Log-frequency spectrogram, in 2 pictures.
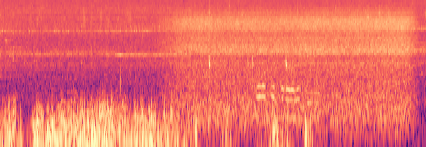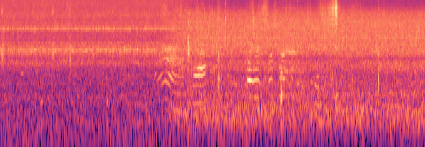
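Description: Wind buffeting the microphone outdoors, loud at first and then easing into a steady rushing noise. It cuts off suddenly about eight seconds in, giving way to quieter open-air ambience with a few faint, short pitched sounds.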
